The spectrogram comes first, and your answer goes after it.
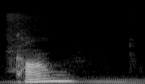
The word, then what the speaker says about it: conference: conference. إن هنا تنطق إم.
